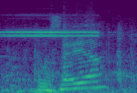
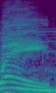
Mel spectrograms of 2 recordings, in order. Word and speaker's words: Josue: As I see Hosea Bustamante. How do you pronounce his first name? Jose Bustamante is in. Josue Bustamante. They said he would play a little bit here.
